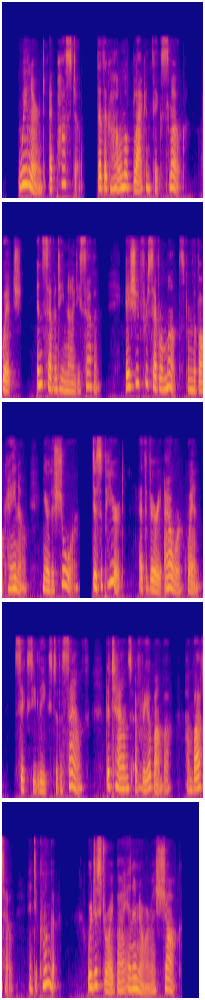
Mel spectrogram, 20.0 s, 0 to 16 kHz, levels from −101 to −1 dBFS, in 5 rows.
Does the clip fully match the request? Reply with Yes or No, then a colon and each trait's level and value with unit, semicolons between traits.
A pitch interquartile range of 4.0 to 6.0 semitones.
Yes: average, 4.7 semitones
